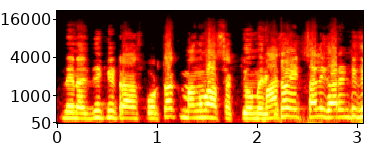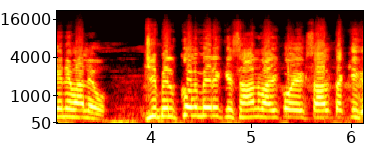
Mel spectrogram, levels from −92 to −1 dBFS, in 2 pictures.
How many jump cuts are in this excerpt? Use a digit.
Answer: 1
